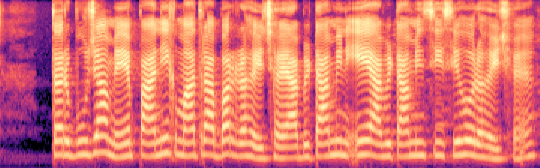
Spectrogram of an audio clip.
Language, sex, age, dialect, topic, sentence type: Maithili, female, 18-24, Bajjika, agriculture, statement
